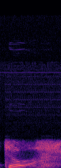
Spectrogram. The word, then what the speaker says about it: Tua: Tua.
